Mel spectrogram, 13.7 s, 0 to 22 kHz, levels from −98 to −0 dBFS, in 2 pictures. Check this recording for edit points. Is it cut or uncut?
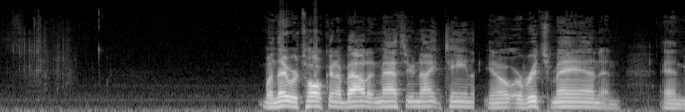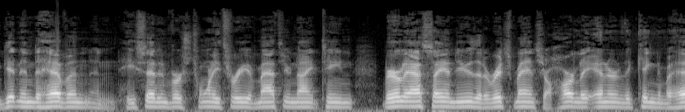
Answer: cut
